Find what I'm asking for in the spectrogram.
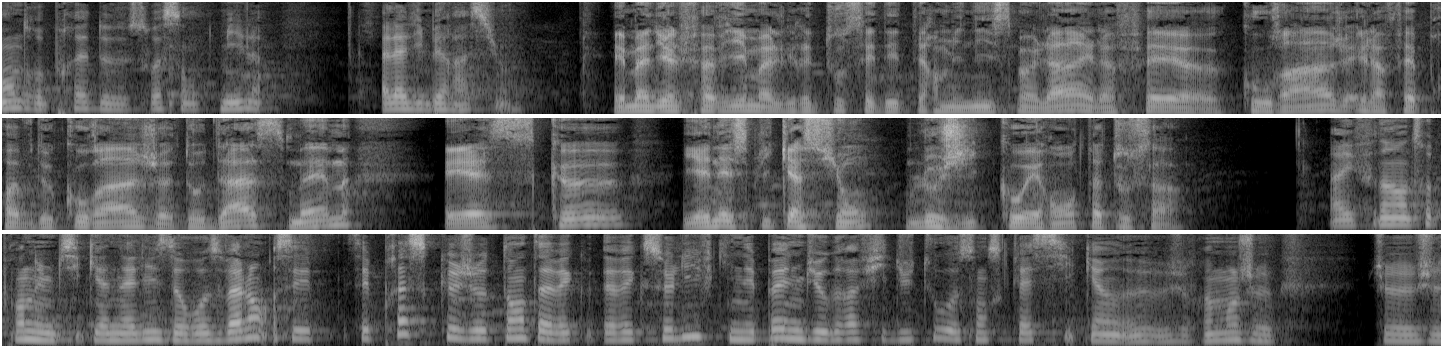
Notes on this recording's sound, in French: Pour Radio Prévert. Plateau en direct sur le stand de la FRAMA : Fédération Régionale des Radios Associatives Maine Anjou.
